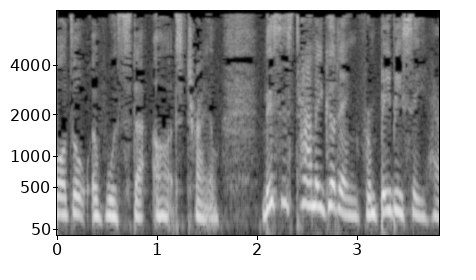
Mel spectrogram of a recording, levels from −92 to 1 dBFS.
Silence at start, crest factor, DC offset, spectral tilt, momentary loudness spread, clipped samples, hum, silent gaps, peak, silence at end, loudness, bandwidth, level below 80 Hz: 0 s; 16 dB; under 0.1%; -4.5 dB/octave; 6 LU; under 0.1%; none; none; -2 dBFS; 0 s; -17 LUFS; 8 kHz; -46 dBFS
